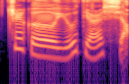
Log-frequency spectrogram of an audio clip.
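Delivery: very slow, spelled-out Chinese; teacher drilling slowly; slow model reading. Shown as a demonstration. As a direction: model each syllable slowly for learners. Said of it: "teacher models sentence slowly".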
